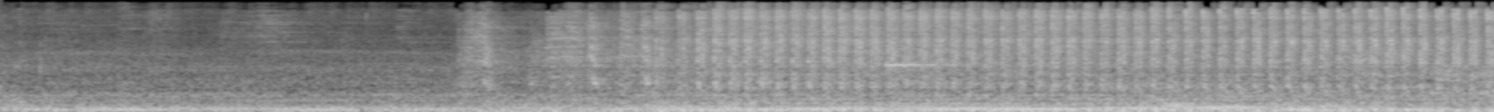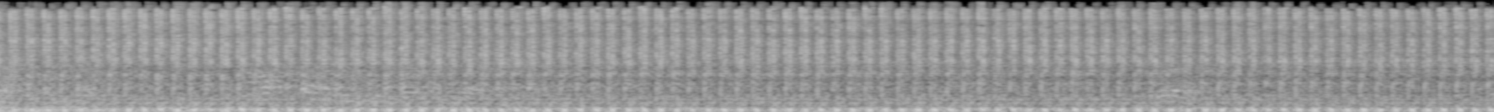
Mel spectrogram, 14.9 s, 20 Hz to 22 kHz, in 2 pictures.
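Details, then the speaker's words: Honda CB150 motorcycle brought in for very loud noise: engine catches and settles into a loud, busy clatter with fast uneven ticking; severe internal mechanical noise, source not yet found; linked to worn clutch plates. "Waduh, ini mah parah banget, cok. Ini mah parah banget, Guys, suaranya, Guys."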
